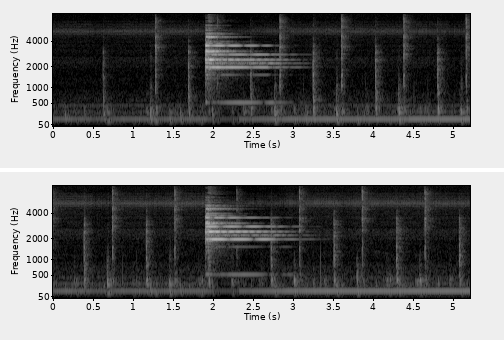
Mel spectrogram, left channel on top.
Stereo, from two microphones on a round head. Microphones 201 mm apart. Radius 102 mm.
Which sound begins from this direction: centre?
A bell, at 1.9 s.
